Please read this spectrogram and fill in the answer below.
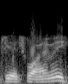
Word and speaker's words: thyme: See how it's pronounced? Time, and you got thyme.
